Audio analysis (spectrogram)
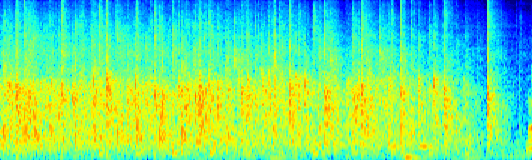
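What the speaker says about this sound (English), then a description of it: "let's give him a round of applause" Audience applause welcoming a guest speaker at a lecture, loud, dense clapping that holds steady before tapering off and breaking up near the end.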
